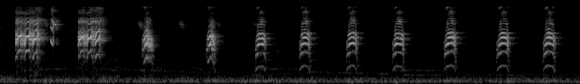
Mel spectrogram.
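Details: Long-tailed shrike call played as a lure to get a lazy shrike singing: a few loud scratchy bursts open, then even, ringing arched notes about twice a second.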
